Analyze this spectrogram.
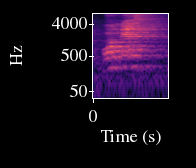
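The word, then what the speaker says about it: honest: शुरू देखें एच से हुआ है, लेकिन एच साइलेंट होने की वजह से ऑनेस्ट पढ़ा जाता है ये।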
